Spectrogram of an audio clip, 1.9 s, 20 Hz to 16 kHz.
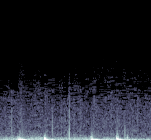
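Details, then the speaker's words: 1930s science film: deep, muffled paired lub-dub thumps at about 65 a minute with a low hum behind, a human heartbeat amplified electrically, described as a million times. "actually it is the sound of a human heart which science can amplify a million times"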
